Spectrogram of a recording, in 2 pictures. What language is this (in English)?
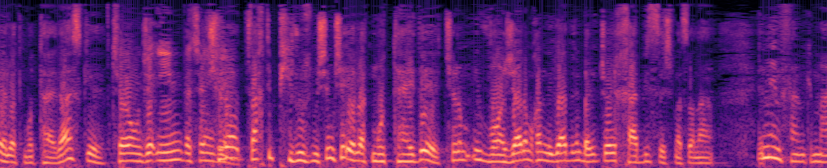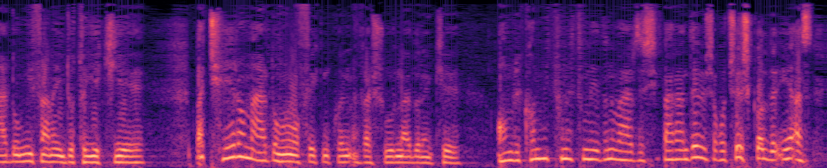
Persian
